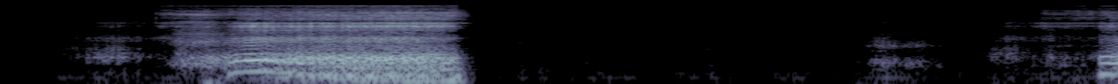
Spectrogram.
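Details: An adult man, the father, snoring in sleep: one long, rough, rattling snore on the in-breath, then quiet breathing and the start of another; snoring.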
